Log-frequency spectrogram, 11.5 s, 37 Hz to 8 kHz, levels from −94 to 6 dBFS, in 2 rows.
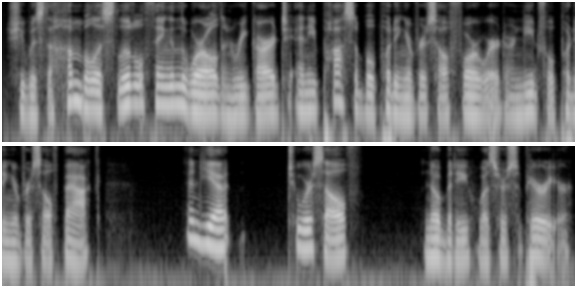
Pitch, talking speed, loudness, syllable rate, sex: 125 Hz, 165 wpm, -21 LUFS, 5.3 syllables/s, male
